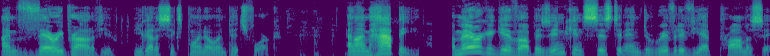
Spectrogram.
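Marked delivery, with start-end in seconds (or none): none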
